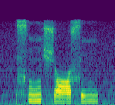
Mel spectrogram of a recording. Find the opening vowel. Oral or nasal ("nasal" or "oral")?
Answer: nasal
